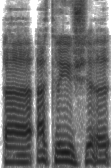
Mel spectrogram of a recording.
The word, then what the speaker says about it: Akliouche: So what is it that draws you towards Akliouche? And have I pronounced that right? Yes, Akliouche, you got that right.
